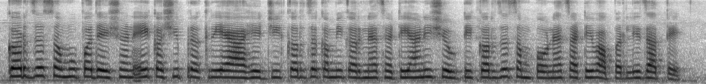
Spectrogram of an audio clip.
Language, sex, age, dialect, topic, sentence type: Marathi, female, 36-40, Standard Marathi, banking, statement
